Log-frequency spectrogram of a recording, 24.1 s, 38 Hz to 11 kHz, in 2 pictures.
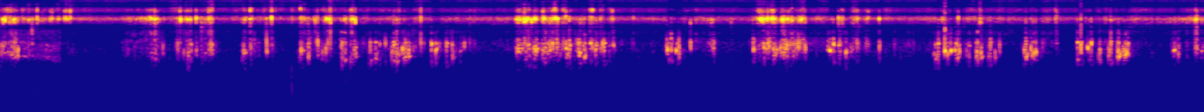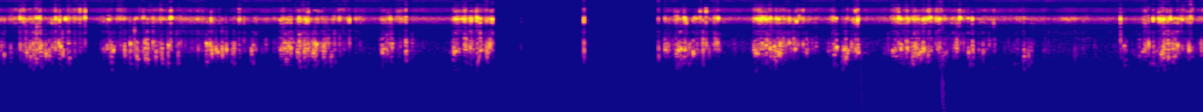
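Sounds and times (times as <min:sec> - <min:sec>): cartoon stomach growling: 0:00.0 - 0:17.0, 0:18.6 - 0:24.0.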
